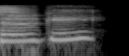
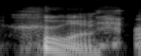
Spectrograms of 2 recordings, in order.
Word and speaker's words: hygge: I think is how it's pronounced. Hygge. – Okay. – The BBC says hygge. That's what the BBC.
